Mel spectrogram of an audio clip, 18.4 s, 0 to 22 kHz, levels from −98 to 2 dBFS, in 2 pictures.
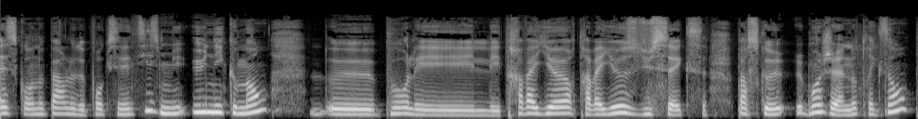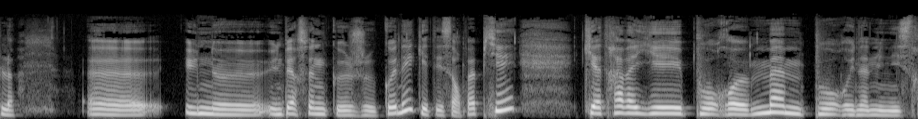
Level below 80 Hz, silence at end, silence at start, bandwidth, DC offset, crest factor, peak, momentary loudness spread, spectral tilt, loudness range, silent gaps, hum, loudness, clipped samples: -70 dBFS; 0 s; 0 s; 12.5 kHz; under 0.1%; 16 dB; -4 dBFS; 9 LU; -6 dB/octave; 3 LU; none; none; -20 LUFS; under 0.1%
